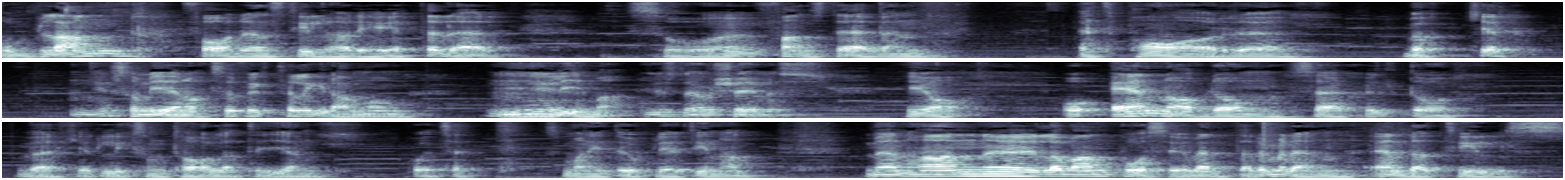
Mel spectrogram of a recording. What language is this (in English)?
Swedish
